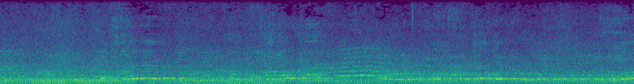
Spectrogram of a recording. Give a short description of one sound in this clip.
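Men shout instructions loudly from the side.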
